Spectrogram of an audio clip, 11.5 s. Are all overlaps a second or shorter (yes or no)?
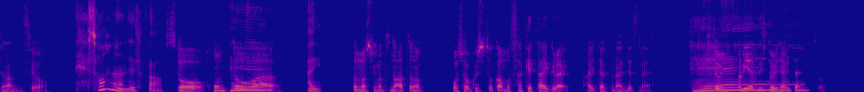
no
